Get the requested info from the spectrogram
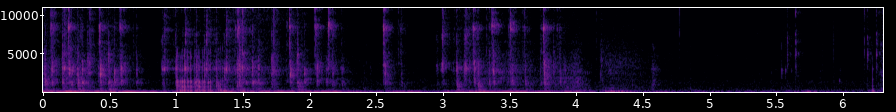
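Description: Typing on a computer keyboard: a run of quick, fairly faint key clicks that thins out and stops about four and a half seconds in.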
